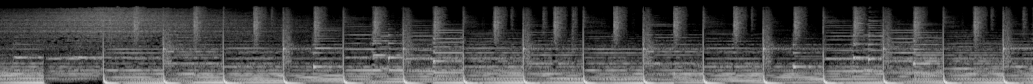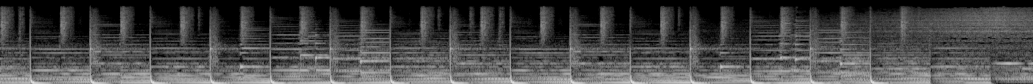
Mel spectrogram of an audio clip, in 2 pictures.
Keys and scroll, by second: 9.4 ctrl+alt+shift+e, 13.6 ctrl+a, 16.5 ctrl+d.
